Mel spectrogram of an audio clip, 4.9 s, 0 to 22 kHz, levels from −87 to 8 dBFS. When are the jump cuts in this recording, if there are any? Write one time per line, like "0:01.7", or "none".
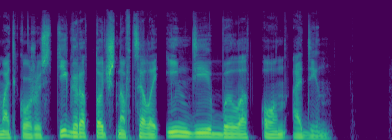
0:03.2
